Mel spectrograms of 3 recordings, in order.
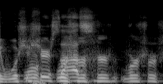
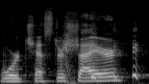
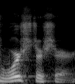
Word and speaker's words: Worcestershire: of it like how nobody really knows the right way to pronounce worcestershire sauce you just kind of say worcestershire but if you read the label on the worcestershire sauce it looks like worchestershire and nobody says it that way and i have no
